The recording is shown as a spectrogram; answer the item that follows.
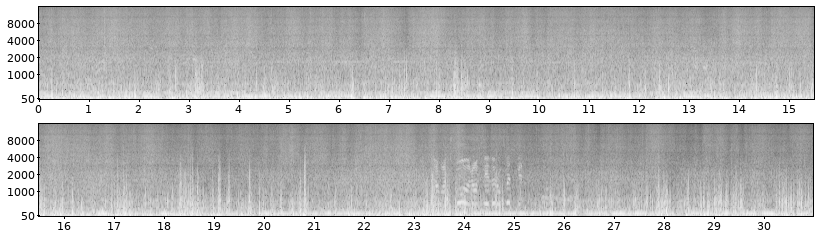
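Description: Motor boat under way at speed, its engine a steady low drone, with wind buffeting the microphone and water rushing against the hull. A brief high-pitched call cuts through about three quarters of the way in.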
